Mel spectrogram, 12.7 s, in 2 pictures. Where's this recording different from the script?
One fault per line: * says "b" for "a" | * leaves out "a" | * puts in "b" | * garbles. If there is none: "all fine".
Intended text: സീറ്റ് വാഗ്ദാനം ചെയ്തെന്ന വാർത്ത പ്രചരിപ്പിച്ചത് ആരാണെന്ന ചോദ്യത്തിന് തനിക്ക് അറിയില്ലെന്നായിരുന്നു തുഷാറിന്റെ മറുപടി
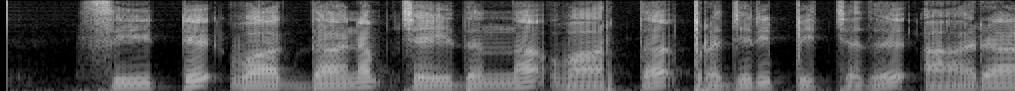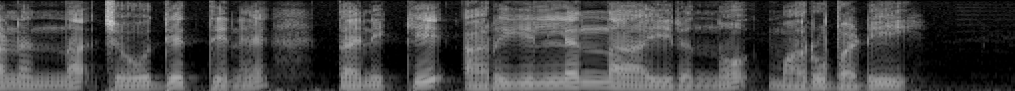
* leaves out "തുഷാറിന്റെ"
